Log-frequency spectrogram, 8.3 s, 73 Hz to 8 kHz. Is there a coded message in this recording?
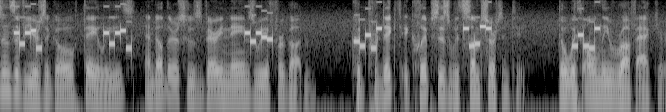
Yes: five-tone selective call (ZVEI) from 0.2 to 7.5 s, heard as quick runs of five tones, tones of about 70 ms, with speech in English. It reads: 83891 83891 84865 42710 02330 27210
